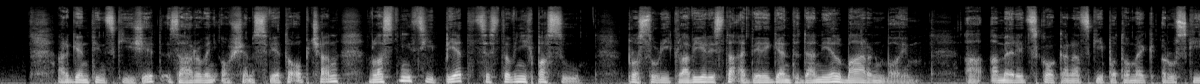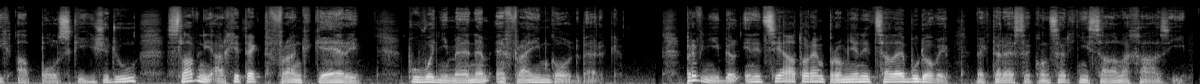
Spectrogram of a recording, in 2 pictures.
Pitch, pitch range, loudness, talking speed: 100 Hz, 90-115 Hz, -16 LUFS, 105 wpm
